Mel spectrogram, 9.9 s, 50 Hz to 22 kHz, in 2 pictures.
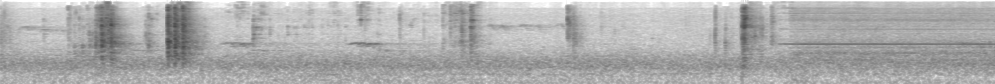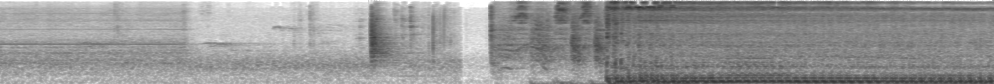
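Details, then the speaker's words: Harley-Davidson Street 500 converted to Street 750 with new 750 engine (60 miles) in 17k-mile chassis, new dealer-flashed FP3 tune: engine catches and settles into a steady even deep idle with no knocks or misses; healthy. "yeah so the 750 is purring like a kitten"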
